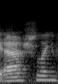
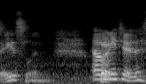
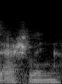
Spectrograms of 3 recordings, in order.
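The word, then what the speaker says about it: Aisling: book um fireboard by i'm going to say ashlane fowler because maybe that's how it's supposed to be pronounced i love the cover of this one too like i used to pronounce it like you know i see a name spelling this in my head it was aselin right but but i think it's ashling ashland or something like that they're about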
